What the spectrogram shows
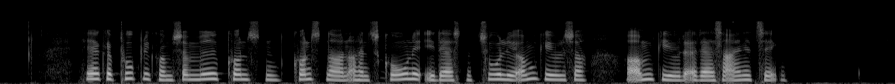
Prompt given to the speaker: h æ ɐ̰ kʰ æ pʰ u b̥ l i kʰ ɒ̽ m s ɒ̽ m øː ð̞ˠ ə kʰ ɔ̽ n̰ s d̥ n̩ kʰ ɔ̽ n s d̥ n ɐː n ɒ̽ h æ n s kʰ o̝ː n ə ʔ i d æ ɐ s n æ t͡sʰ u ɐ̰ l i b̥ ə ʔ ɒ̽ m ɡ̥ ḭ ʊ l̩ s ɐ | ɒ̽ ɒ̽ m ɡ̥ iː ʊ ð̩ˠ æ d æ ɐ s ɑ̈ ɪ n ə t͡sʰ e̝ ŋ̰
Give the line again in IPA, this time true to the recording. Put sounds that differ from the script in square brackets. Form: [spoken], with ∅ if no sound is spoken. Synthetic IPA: h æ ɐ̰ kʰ æ pʰ u b̥ l i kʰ [ɔ̽] m s ɒ̽ m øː ð̞ˠ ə kʰ ɔ̽ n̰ s d̥ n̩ kʰ ɔ̽ n s d̥ n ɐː n ɒ̽ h æ n s kʰ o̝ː n ə ʔ i d æ ɐ s n æ t͡sʰ u ɐ̰ l i [∅] ə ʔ ɒ̽ m ɡ̥ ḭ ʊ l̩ s ɐ | ɒ̽ ɒ̽ m ɡ̥ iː ʊ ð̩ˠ æ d æ ɐ s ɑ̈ ɪ n ə t͡sʰ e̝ ŋ̰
